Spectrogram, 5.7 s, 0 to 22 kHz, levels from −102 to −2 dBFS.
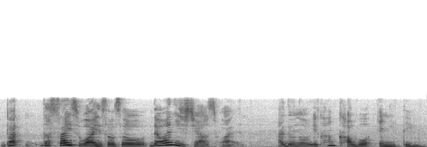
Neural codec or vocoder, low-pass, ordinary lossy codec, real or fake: none; 7.2 kHz; none; real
